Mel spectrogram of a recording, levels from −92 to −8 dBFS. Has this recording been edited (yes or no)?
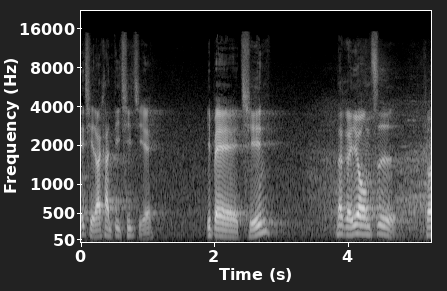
no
